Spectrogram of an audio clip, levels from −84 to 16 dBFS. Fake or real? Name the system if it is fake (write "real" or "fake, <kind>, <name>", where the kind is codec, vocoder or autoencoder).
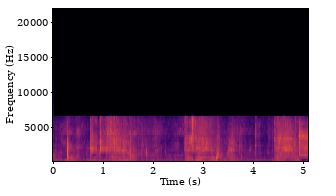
fake, codec, SNAC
